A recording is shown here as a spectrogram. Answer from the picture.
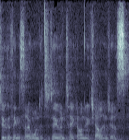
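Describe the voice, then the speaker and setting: A woman with a Cork accent, medium pitch, and a flat, monotone delivery, plus audible echo from the room. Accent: Irish (Cork). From Ireland, County Cork. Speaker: storyteller. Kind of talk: live personal storytelling. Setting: stage with audience.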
